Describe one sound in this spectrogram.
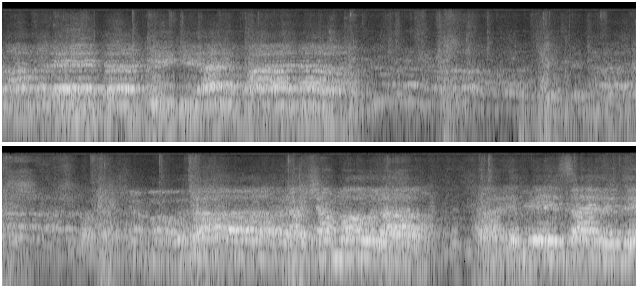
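A crowd of men chants loudly in unison outdoors.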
